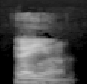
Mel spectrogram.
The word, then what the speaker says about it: crayon: What we say this word, this is the ending letter consonant. We don't know, we don't pronounce this letter. I already told you yesterday. So we will say this crayon.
